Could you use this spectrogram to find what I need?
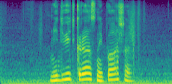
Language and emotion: Russian, neutral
